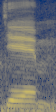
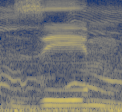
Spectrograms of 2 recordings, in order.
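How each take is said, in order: First: It begins with j and has an a vowel. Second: The word begins with a z sound. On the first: "jangan jam jam, nah, itu salah ya" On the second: "banyak ya anak-anak mengucapkannya"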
